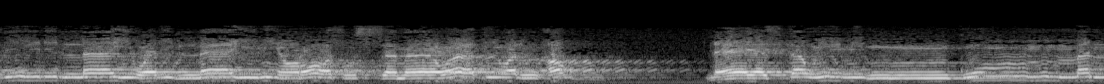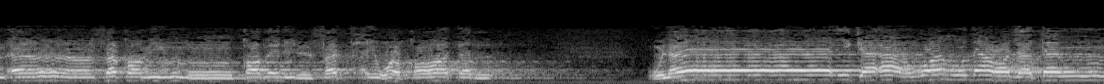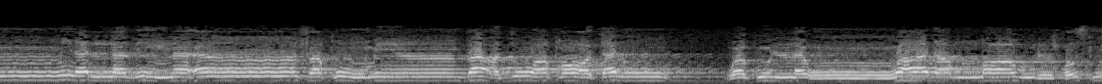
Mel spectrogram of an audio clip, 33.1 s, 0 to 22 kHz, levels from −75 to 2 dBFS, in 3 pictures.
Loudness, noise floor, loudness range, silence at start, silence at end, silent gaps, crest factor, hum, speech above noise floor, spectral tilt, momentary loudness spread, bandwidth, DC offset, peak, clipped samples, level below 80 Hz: -14 LUFS; -44 dBFS; 5 LU; 0 s; 0 s; none; 12 dB; none; 31 dB; -7 dB/octave; 8 LU; 6.4 kHz; 0.1%; -2 dBFS; under 0.1%; -58 dBFS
